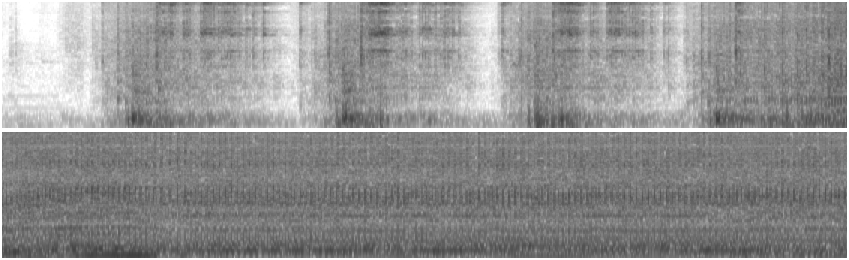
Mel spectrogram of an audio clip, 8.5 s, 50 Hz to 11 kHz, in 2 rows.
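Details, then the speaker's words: 2019 Hyper Tough H2520 25cc straight-shaft two-stroke trimmer, lightly used, sat three years with fuel in the tank; rough pull-starts, then a harsh, buzzy, uneven high rev. Owner unsure of the cause, suspects it's just how this cheap trimmer is built. "sounds terrible what's going on must just be the nature of the you know they just put a little I don't know if there's a gear in there and how they do it but it's cheap"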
